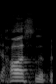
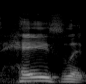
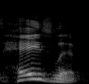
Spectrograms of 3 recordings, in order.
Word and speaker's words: Hazlip: No, she said it wrong. She said "Hawslip" or something like that. Right. Mm-hmm. I said, "Excuse me, Miss whatever her name was at the time." I was like, mm-hmm. "Can you come here for a second?" She's like, "Okay." And I'm like, "So." I hear when you say her name, you're saying it wrong, incorrectly. – Right, right. – Like, it's Hazlip.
